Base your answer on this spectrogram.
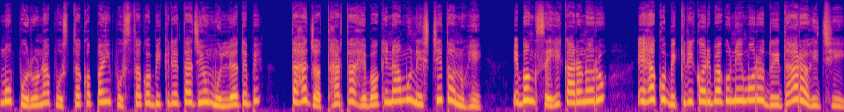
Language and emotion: Odia, fearful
